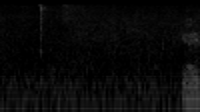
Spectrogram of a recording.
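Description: A single short, sharp click about half a second in, over faint room noise; a man's voice begins near the end.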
